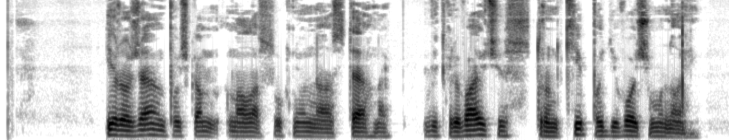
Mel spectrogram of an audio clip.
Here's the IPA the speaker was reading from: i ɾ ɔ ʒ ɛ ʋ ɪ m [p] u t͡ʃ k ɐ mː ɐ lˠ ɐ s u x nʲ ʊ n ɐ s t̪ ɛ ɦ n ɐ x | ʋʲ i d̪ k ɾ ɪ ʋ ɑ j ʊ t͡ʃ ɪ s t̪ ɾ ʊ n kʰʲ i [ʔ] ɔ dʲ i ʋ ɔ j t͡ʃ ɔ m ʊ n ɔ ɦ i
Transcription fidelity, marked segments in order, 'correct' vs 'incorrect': correct, incorrect: p

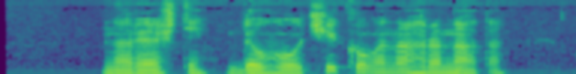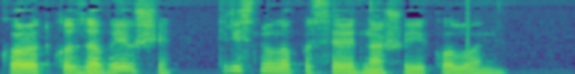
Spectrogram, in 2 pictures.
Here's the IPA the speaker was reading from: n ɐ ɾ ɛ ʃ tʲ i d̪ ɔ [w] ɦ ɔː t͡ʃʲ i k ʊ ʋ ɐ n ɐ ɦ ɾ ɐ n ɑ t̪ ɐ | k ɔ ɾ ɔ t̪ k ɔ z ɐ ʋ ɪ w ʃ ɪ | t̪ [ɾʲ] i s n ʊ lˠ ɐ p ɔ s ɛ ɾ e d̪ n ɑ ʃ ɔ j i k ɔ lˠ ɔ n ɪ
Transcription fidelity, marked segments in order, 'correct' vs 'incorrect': correct, correct

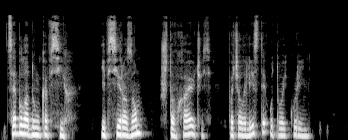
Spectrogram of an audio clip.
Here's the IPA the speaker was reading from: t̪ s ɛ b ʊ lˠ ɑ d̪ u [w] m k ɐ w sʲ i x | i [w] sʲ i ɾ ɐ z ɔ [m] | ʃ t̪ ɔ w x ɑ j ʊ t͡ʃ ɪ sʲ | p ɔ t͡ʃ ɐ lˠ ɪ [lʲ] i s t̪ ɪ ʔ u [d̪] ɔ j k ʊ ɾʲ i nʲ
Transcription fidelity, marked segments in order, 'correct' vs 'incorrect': incorrect: none, correct, correct, correct, incorrect: t̪

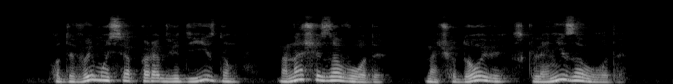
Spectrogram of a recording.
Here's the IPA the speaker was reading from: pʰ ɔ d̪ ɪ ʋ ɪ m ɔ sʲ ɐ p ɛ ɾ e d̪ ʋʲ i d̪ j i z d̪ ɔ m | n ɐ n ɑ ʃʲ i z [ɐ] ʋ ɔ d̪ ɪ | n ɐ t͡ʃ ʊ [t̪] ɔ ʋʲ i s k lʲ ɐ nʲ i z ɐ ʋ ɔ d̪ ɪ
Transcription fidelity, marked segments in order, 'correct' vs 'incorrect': correct, incorrect: d̪

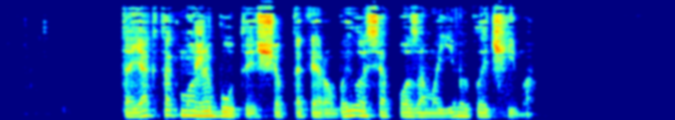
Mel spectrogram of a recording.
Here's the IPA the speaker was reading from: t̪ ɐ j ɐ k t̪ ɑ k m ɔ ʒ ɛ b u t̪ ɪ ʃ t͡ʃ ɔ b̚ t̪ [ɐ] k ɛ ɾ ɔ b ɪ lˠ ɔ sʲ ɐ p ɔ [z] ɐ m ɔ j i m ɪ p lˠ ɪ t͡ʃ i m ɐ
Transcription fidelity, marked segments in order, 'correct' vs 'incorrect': correct, correct

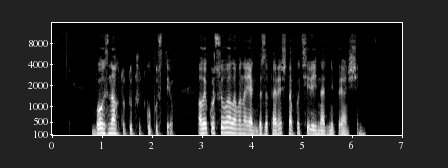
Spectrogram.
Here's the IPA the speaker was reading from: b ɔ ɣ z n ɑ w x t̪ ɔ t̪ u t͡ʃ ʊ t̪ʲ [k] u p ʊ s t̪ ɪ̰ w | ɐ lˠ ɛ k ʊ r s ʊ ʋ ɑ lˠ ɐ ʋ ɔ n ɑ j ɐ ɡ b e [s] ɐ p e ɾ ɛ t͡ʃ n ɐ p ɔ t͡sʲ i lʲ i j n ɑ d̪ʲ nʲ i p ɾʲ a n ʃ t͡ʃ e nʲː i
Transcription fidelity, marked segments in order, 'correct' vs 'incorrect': correct, incorrect: z

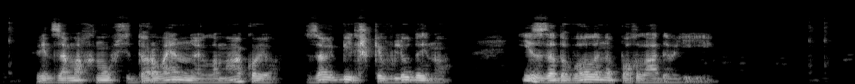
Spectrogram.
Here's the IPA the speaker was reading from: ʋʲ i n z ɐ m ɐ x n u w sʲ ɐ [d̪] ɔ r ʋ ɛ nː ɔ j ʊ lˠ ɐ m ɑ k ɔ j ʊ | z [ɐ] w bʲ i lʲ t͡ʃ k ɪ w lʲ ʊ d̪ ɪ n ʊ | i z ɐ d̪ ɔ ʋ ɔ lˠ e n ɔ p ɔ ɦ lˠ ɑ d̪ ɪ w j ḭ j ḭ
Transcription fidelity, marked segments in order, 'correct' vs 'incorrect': correct, correct

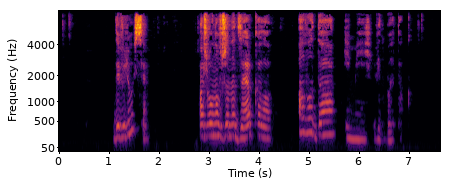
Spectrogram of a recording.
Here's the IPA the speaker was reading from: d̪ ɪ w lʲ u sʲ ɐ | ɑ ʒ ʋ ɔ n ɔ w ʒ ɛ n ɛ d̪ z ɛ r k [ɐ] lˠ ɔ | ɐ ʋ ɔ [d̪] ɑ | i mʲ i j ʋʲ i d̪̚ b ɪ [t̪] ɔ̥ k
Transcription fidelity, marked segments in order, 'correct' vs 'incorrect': correct, correct, correct

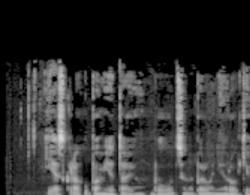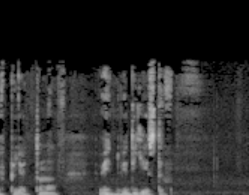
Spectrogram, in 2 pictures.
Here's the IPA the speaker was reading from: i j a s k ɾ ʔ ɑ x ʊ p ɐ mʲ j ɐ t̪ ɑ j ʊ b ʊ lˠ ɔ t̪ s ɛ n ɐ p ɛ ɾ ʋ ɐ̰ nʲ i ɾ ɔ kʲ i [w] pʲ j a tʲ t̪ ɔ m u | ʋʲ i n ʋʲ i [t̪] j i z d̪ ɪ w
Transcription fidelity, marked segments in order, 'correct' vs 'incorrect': correct, incorrect: d̪

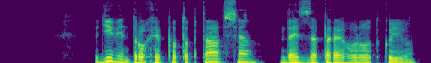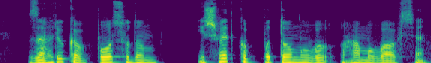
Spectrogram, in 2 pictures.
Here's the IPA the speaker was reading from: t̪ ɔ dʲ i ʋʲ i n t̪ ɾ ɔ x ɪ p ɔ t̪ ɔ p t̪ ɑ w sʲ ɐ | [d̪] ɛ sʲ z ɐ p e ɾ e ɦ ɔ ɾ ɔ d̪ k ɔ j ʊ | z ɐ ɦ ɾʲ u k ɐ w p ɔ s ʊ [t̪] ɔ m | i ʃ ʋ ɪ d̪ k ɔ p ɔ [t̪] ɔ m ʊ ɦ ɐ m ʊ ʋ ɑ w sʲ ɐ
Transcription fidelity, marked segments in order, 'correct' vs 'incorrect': correct, incorrect: d̪, correct

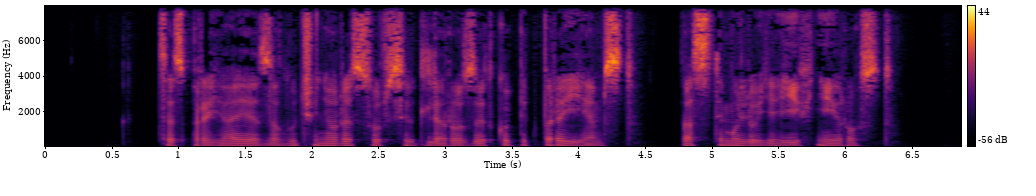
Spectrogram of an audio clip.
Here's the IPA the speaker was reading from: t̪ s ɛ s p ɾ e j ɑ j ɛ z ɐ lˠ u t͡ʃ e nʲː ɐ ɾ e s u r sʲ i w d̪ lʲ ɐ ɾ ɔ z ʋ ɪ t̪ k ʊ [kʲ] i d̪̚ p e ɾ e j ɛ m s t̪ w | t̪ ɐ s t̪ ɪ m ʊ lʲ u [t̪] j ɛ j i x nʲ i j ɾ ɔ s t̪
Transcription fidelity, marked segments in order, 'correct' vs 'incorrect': incorrect: pʲ, incorrect: none

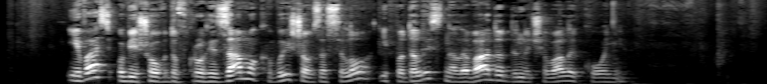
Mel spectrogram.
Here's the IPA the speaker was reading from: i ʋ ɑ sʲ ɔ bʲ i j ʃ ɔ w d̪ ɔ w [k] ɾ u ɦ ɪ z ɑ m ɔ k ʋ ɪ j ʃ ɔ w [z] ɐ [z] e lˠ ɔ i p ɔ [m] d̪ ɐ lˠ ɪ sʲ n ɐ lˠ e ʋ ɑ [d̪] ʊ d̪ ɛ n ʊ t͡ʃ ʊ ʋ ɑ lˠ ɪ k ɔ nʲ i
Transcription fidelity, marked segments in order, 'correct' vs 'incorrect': correct, correct, incorrect: s, incorrect: none, correct

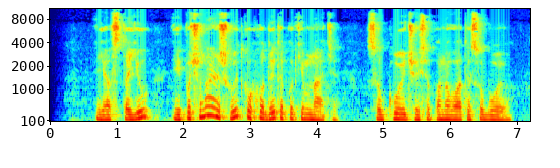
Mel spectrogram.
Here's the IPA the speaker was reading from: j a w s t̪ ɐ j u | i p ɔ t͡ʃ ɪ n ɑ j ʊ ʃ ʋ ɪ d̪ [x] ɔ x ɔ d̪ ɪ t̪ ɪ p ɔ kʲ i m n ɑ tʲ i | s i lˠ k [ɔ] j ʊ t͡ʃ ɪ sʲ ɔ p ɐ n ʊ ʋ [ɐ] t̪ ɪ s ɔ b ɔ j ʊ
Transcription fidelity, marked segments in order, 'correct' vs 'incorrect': incorrect: k, incorrect: u, incorrect: ɑ

